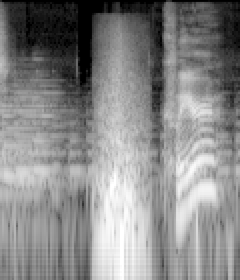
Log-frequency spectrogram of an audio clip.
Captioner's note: whoosh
